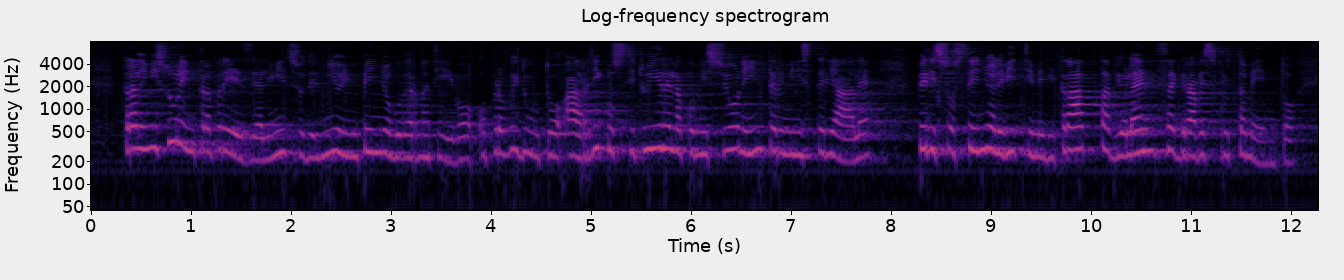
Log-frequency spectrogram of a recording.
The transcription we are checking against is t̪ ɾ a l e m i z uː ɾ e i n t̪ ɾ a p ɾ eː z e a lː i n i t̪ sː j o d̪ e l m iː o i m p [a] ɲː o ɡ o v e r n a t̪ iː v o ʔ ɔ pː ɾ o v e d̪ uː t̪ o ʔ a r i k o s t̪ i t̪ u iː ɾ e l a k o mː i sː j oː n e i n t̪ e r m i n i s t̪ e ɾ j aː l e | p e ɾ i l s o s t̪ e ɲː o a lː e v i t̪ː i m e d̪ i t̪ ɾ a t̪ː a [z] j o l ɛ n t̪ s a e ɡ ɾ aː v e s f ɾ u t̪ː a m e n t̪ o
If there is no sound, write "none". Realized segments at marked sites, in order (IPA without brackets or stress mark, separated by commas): e, v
